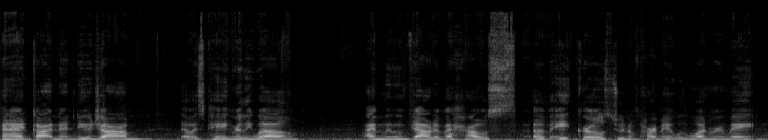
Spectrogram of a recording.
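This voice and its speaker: With audible room echo around her, a woman speaks at a moderate speed. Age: 30s. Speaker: vlogger. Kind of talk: casual chat.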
